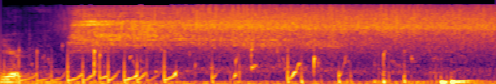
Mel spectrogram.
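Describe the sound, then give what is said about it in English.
Water from a water skin glugs and splashes steadily as it is poured down a smoking chimney on a flat roof, a burst of bubbly gurgles over a rushing hiss that runs for a few seconds, loud. “And I take my water skin. All right. Yeah. And I pour it down the chimney.”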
